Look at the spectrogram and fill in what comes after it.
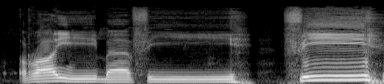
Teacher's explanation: Huruf lin karena ada huruf ya sukun sebelumnya harakat fathah maka kita baca lunak lembut. Riba fih fih dibaca panjang.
